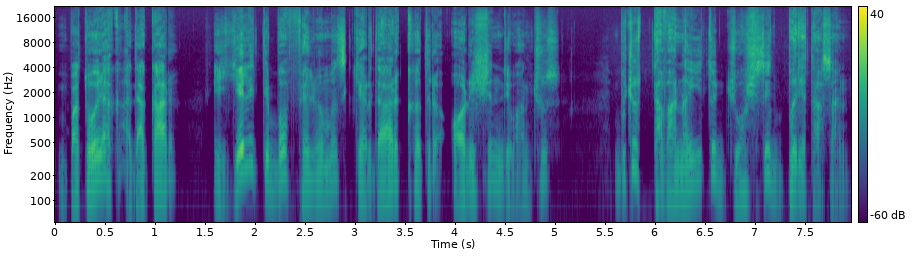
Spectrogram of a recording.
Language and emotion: Kashmiri, happy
